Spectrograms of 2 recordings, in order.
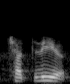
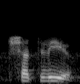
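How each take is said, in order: First: क्षत्रिय said as "chhatriya"; wrong "chh" sound. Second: क्षत्रिय said as "kshatriya"; correct "ksh" sound. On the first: Teacher rejecting the error, क्षत्रिय with chh. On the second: Teacher correcting it, क्षत्रिय with ksh. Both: Shown as a demonstration. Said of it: "क्षत्रिय नहीं".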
